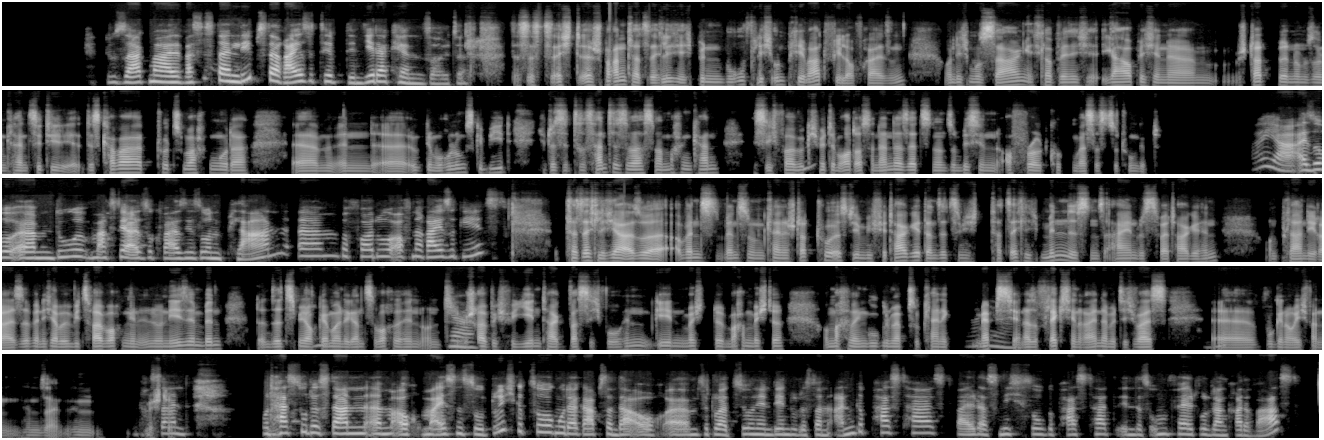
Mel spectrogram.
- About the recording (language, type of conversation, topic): German, podcast, Was ist dein wichtigster Reisetipp, den jeder kennen sollte?
- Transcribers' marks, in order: in English: "City-Discover-Tour"; in English: "offroad"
